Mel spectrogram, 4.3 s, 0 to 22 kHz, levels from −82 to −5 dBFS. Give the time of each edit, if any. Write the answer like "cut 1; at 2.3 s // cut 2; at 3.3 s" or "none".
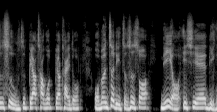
cut 1; at 1.7 s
